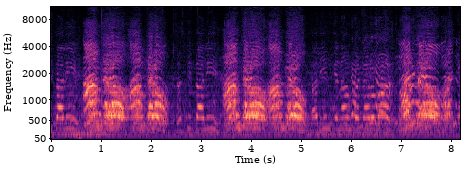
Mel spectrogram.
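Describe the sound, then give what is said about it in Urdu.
Crowds of protesting parents chant slogans against private school fees outside a press club. Loud group voices repeat rhythmic chanted phrases in recurring bursts, with short lulls between them. “درجنوں والدین نے private اسکولوں کے face کے نظام کے خلاف نعرے بلند کیے۔”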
